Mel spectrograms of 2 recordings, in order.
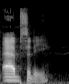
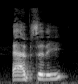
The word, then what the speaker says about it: Abcde: The story of the girl whose name is A B C D E, pronounced Absidy. Absidy and the uh, United Airlines hostess who laughed at her and made fun of her.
